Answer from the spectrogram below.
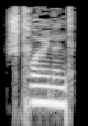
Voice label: "streunend", German; adjectives

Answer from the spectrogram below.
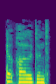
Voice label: "erhaltend", German; adjectives

